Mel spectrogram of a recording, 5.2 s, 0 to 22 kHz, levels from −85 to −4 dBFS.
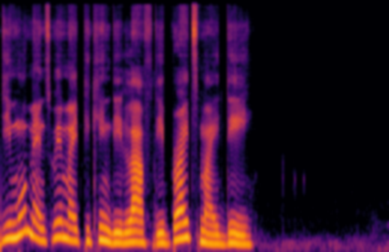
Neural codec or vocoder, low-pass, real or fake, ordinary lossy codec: autoencoder, 48 kHz, 128 numbers a frame, DAC-VAE, trained on Japanese speech; none; fake; none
